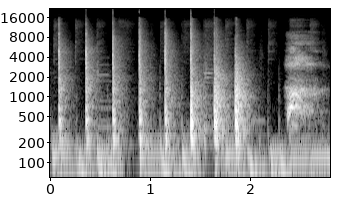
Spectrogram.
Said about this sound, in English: The entire can of garbage is the size of a brick, and it's hard as a rock. Woo! Let's drive a nail through it and see what happens. Hammer. Hammer. Nail. Nail.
